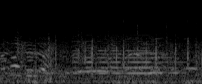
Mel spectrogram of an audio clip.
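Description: Footballers shouting and calling out to each other on the pitch, with some calls held out.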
